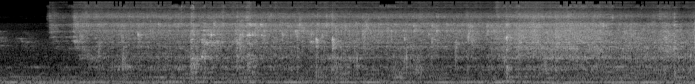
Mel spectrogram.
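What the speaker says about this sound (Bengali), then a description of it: "এইবার আমি এই সাদা তেলের মধ্যে প্রথমেই দিয়ে দিচ্ছি ফোড়নে বেশ অনেকটা পরিমাণে থেতো করা রসুন।" Plenty of crushed garlic drops into hot white cooking oil and sizzles with a bright, steady hiss that bursts in suddenly and stays loud and even, with faint stirring clicks, no voices.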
